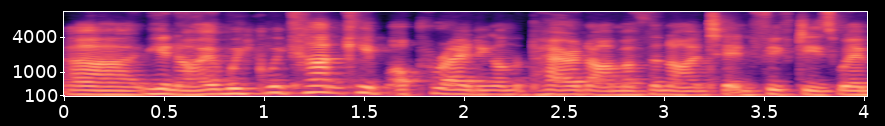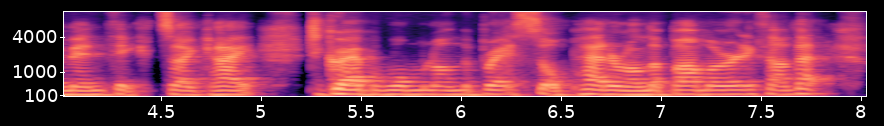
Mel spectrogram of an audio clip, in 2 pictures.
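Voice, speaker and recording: A woman with an Australian accent, very deep, low pitch and fairly even intonation at a very fast pace with hardly any pauses. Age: 60s. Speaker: author and former TV presenter. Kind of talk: interview conversation.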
